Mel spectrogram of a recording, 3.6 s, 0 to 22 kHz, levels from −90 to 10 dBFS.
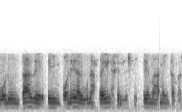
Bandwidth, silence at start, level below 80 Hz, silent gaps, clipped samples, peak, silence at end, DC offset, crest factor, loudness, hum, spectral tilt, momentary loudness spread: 3.8 kHz; 0 s; -64 dBFS; none; under 0.1%; -2 dBFS; 0 s; under 0.1%; 18 dB; -20 LUFS; none; -8.5 dB/octave; 10 LU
